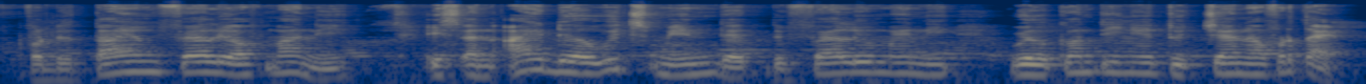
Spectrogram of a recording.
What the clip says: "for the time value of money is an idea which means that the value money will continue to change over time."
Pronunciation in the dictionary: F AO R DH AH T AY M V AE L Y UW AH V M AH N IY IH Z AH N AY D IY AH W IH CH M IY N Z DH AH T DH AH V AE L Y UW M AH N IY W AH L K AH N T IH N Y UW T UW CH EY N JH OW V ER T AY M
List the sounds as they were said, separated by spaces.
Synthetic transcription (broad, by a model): F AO R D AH T AY M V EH L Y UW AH F M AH N IY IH S AH N AY D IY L W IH CH M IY N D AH T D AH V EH L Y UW M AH N IY W AH L K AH N T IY N Y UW T UW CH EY N OW F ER T AY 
